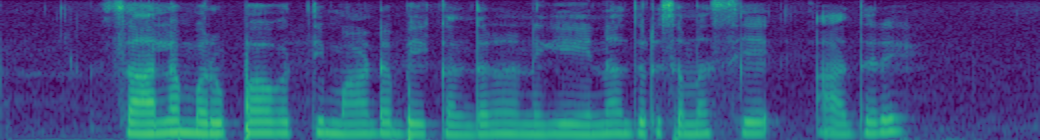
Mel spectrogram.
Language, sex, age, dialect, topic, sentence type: Kannada, female, 18-24, Central, banking, question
